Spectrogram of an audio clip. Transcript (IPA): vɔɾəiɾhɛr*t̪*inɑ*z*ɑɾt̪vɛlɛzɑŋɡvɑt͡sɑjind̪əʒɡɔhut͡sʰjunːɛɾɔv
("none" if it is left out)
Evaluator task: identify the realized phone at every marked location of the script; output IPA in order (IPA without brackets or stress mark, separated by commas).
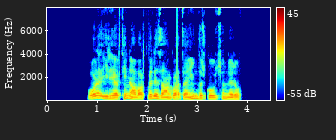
t̪ʰ, v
